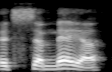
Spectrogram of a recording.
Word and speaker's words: Samaya: So I'll give you it's Samaya. That's how she pronounces it.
